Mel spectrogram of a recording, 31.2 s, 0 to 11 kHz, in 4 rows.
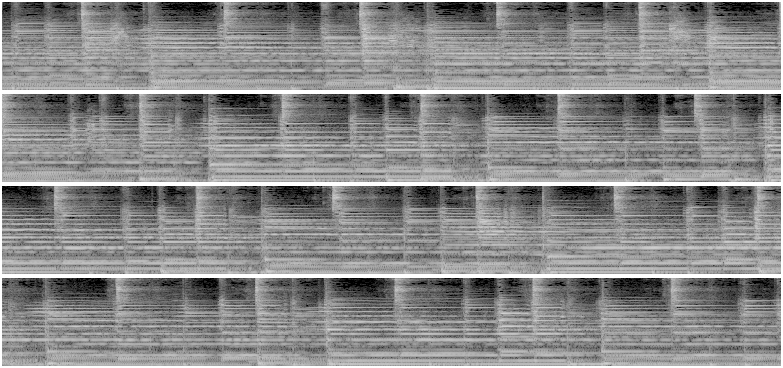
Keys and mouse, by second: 0.7-2.4 right drag, 2.0 g, 4.9 middle click, 5.3-7.1 drag, 7.1-8.9 right drag, 8.2 alt+m, 9.5 click, 11.3-13.0 right drag, 15.1 KP_1, 16.8-18.4 drag, 20.5-22.8 middle drag, 22.8-24.5 drag, 23.5-25.9 right drag, 25.1 f, 26.0-28.5 right drag, 27.7 f, 28.9-31.1 right drag, 30.5 f.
